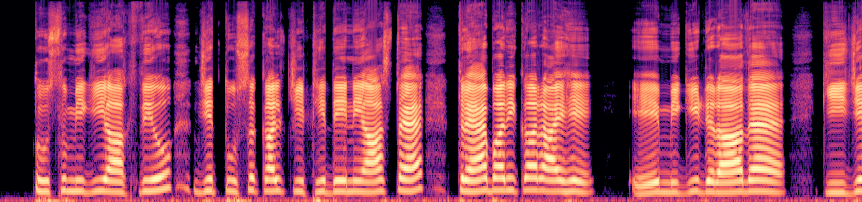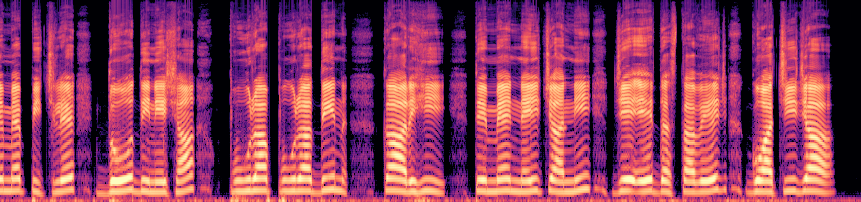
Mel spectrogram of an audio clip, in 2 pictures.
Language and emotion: Dogri, fearful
